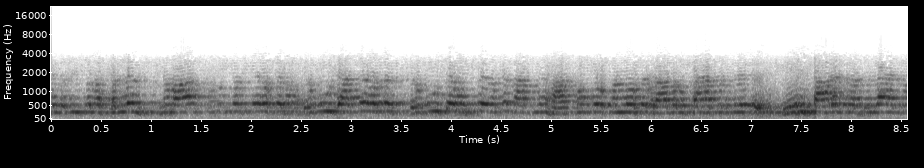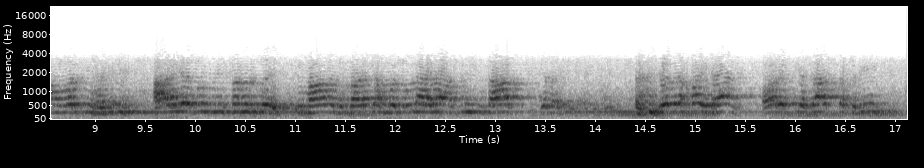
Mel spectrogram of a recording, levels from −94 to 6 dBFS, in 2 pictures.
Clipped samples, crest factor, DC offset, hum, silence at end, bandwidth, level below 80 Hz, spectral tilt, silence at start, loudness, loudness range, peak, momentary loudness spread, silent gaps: under 0.1%; 14 dB; under 0.1%; none; 0 s; 3.1 kHz; -50 dBFS; -12.5 dB/octave; 0 s; -17 LUFS; 1 LU; -2 dBFS; 7 LU; none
